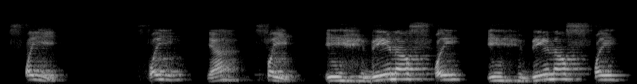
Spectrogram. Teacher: ketika berharokat kasrah juga tebal · Ini prakteknya teman-teman kan kemarin udah belajar ya, tempatnya di mana ya, ini ujung lidah dengan gusi bawah ya, gigi seri bawah ini ya, bagian gusinya, jadi lidahnya ujungnya ke bawah. Oke, Tapi lidah bagian belakangnya dia naik karena isti'la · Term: sad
